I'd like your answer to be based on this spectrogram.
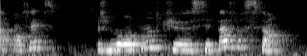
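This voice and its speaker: This woman has a high pitch and a dark, mellow tone, with ordinary pitch variation. She talks at a moderate pace, and some room echo is audible. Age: 20s. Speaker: student. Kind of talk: casual interview. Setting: in an apartment.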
